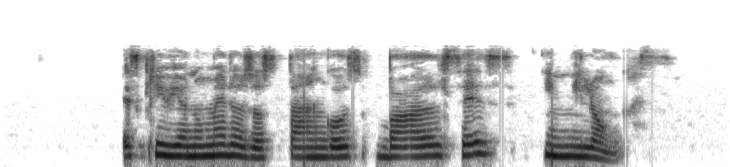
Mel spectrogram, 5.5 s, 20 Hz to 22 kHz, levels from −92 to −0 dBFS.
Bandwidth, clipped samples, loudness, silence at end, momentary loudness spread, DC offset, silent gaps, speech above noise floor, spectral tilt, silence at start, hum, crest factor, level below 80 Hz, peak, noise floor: 7.8 kHz; under 0.1%; -15 LUFS; 0.45 s; 12 LU; under 0.1%; none; 66 dB; -4 dB/octave; 0.95 s; none; 16 dB; -54 dBFS; -2 dBFS; -81 dBFS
